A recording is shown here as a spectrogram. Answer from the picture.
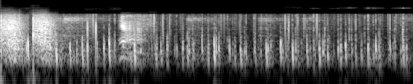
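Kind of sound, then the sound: sound effect, gunshots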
